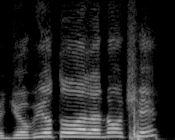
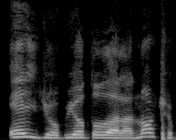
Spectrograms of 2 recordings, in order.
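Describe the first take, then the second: First: Said in the usual way. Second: "Él" given the weight as the wrong addition; wrong version with él. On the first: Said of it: "Por ejemplo". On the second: Shown as a demonstration. Teacher to student, showing the ungrammatical version, "Él" stressed. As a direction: lean on "Él" to show it does not fit. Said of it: "tú no puedes decir".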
